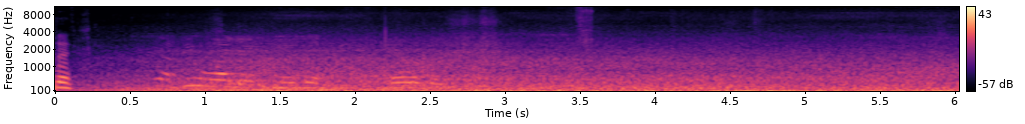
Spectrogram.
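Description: Steady low rumble of roadside traffic and wind, with faint voices in the background about a second in.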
